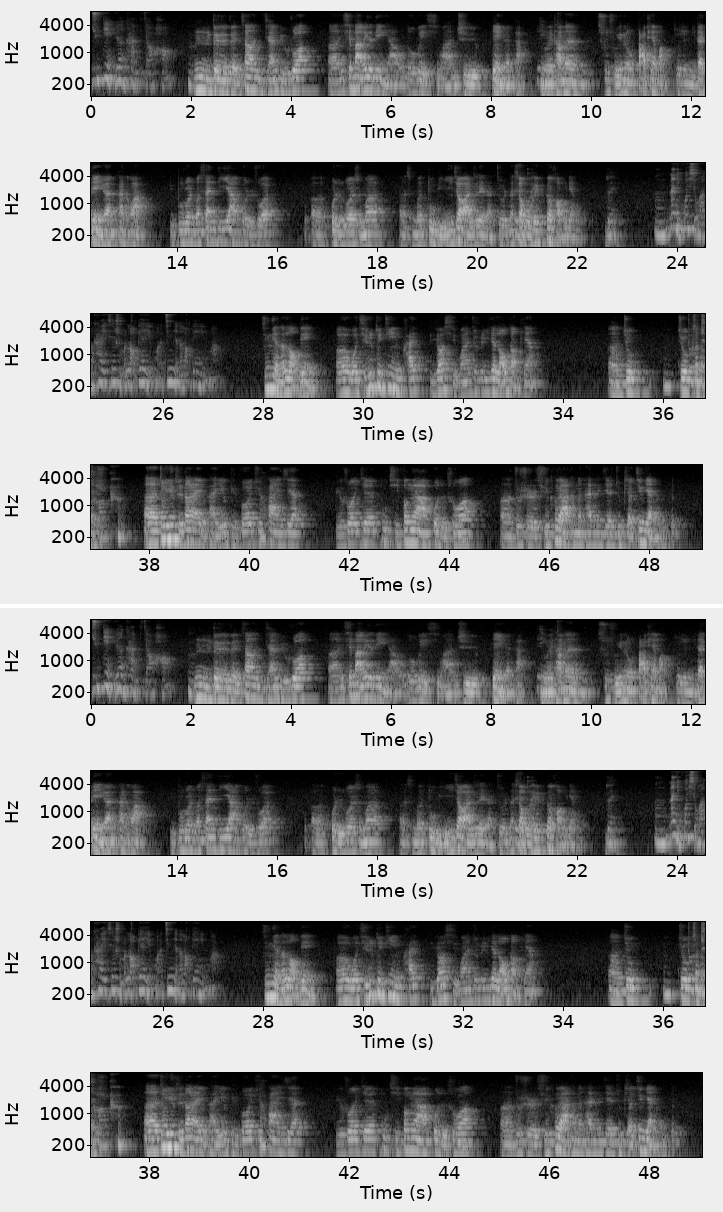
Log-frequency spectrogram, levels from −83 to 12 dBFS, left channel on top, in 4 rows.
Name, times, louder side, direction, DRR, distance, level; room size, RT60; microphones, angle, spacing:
voice 1, 0.0-1.6 1.9-2.2 8.9-10.0 20.7-21.2 22.6-22.9 23.5-27.2 34.9-35.2 35.4-35.5 36.0-37.6 40.2-40.4 44.1-44.5, right 1 dB, 15° right, 2 dB, 1.4 m, -31 dB
voice 2, 2.0-4.3 4.7-7.8 8.0-8.6 9.0-9.8 10.3-13.3 13.9-15.9 16.7-18.0 18.4-22.0 22.6-22.7 28.0-29.1 29.5-31.1 31.3-33.4 34.9-35.5 36.3-36.9 37.9-41.0 41.7-44.4 45.0-48.5, left 1 dB, 50° left, 1 dB, 1.9 m, -23 dB
14.5 x 6.4 x 2.7 m, 0.64 s
head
